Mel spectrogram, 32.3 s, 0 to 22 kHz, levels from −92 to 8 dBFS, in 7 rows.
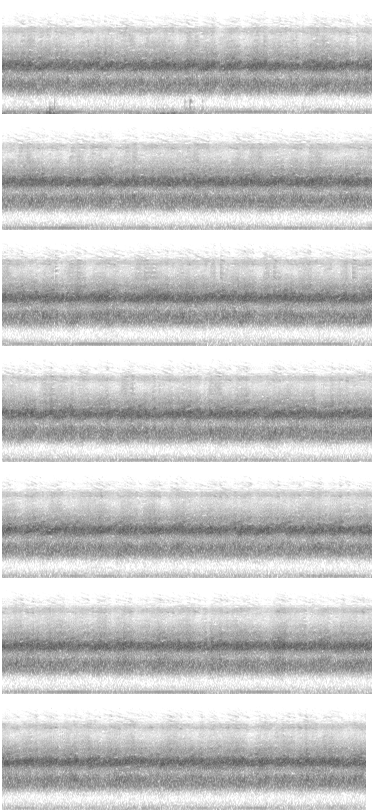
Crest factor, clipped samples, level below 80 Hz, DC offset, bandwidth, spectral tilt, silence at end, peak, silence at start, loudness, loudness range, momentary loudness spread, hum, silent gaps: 16 dB; under 0.1%; -62 dBFS; under 0.1%; 14.5 kHz; 1.5 dB/octave; 0 s; -12 dBFS; 0 s; -26 LUFS; 1 LU; 2 LU; none; none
